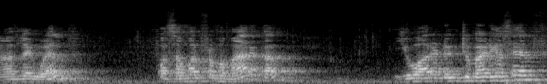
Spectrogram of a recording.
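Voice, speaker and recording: A man speaks at a moderate pace and a fairly high pitch, with ordinary pitch variation and long, frequent pauses. Audible room echo and noticeable background noise fill the recording. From India, Mumbai. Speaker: comedian. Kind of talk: stand-up. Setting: stage with audience. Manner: animated.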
